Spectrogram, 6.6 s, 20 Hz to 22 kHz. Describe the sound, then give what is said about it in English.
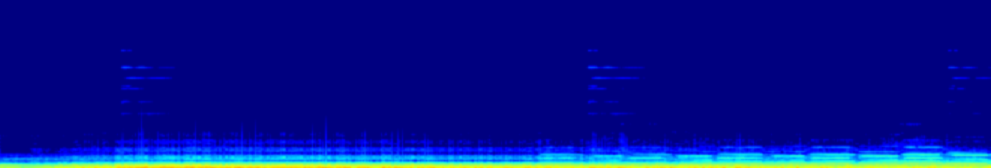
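Rocket blastoff after a countdown: a loud, broad, roaring rumble surges up within the first second and holds steady and powerful for about six seconds. “Countdown for blastoff. X-minus 5, 4, 3, 2, X-minus 1, fire!”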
